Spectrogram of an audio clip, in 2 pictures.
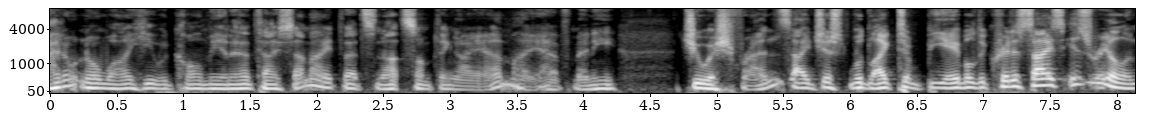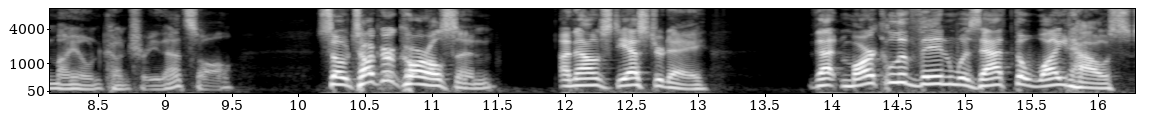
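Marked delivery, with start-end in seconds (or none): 0.0-9.5 soft, cool, calm, composed, unbothered voice. Imitating Tucker Carlson answering a yelling accuser: Tucker Carlson impression, calm and smiling. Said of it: "just smiling at him and going".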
